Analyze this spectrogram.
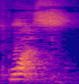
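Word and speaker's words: poise: Su pronunciación correcta enfermos, es puas. ¿Cómo es? Puas. El francés.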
